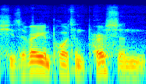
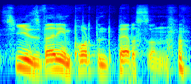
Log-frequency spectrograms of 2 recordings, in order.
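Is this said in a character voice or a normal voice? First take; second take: normal voice; character voice. First: It is said in the speaker's ordinary voice. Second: It is said in a put-on character voice.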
